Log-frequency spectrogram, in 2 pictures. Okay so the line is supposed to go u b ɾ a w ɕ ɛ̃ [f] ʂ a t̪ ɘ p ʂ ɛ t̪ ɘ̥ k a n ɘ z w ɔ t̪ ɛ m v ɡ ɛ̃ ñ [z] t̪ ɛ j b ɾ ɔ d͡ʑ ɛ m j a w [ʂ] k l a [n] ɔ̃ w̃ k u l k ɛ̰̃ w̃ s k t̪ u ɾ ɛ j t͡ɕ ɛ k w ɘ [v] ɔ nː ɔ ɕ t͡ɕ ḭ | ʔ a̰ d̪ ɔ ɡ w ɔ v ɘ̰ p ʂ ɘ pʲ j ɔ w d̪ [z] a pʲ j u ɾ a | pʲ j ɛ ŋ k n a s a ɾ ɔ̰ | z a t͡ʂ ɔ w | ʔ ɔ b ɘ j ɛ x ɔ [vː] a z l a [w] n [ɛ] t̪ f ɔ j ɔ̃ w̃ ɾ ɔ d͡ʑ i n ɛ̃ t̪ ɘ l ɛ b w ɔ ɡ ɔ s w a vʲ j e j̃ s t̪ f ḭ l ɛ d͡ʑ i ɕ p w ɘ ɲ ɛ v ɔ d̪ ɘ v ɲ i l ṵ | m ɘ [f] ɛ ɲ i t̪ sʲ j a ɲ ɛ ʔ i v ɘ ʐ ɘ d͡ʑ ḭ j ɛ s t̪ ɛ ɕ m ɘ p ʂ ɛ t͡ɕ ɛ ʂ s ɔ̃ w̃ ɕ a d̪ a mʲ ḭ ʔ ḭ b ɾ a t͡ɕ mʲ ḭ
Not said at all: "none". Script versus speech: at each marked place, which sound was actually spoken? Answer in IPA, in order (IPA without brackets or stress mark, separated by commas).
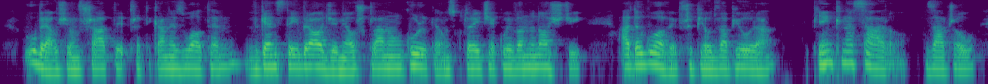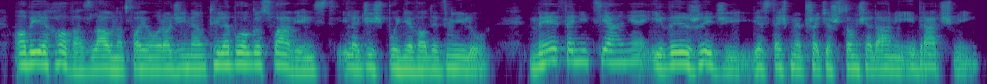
f, s, ʂ, n, v, v, v, w, a, f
